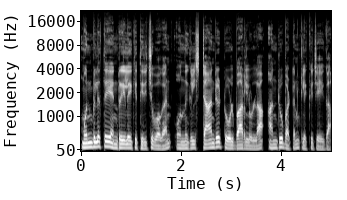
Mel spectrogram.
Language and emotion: Malayalam, neutral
